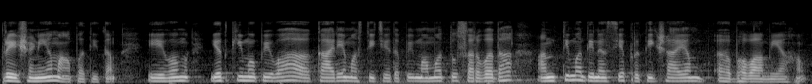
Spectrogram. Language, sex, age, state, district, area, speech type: Sanskrit, female, 30-45, Kerala, Ernakulam, urban, spontaneous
